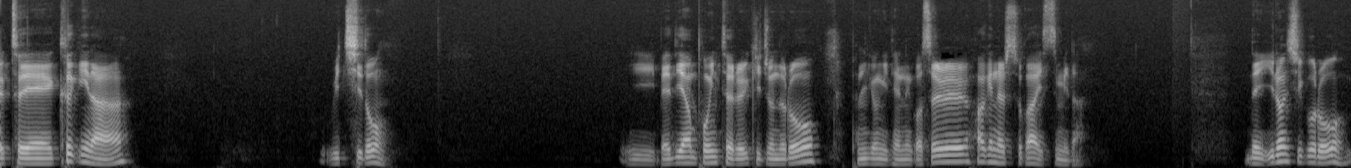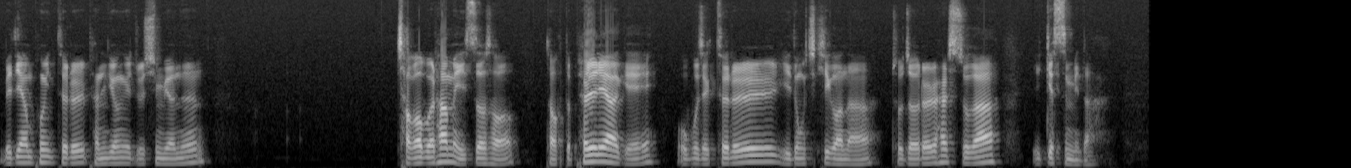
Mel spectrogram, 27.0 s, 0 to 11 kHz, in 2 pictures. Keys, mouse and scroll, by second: 0.5 middle click, 1.1 click, 1.6 x, 2.8 shift+middle click, 3.3 middle click, 3.8 click, 7.3-8.4 scroll down 3, 8.6 g, 11.9 shift+s, 15.5 middle click, 18.7-19.3 scroll up 1, 19.4 shift+middle click.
